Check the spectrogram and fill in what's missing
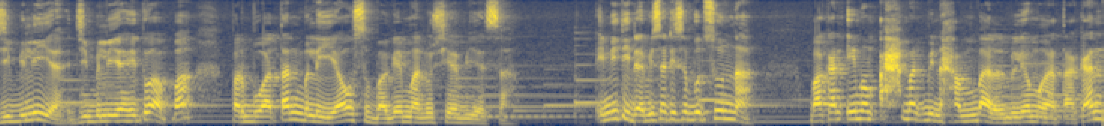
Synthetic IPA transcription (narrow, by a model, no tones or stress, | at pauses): d͡ʒiblia̰hd͡ʒibəliaɦit̪uapa | pərbuat̪anbəliawsəbaɡajmanusiabia̰sa̰ | ʔinit̪idaʔbis̬adis̬əbʊt̪̚sunːah | bahkanimamʔahmat̪̚bɪnhambalbəliawməŋat̪akan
